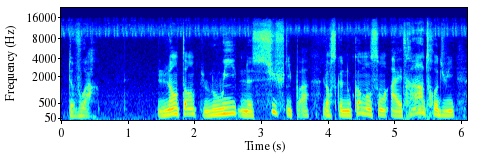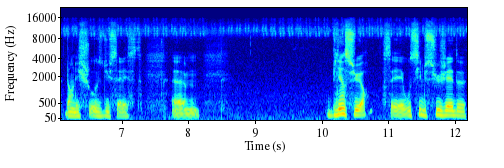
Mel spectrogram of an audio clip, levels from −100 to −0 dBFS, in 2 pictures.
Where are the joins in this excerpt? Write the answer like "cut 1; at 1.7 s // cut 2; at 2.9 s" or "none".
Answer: cut 1; at 2.6 s // cut 2; at 10.9 s

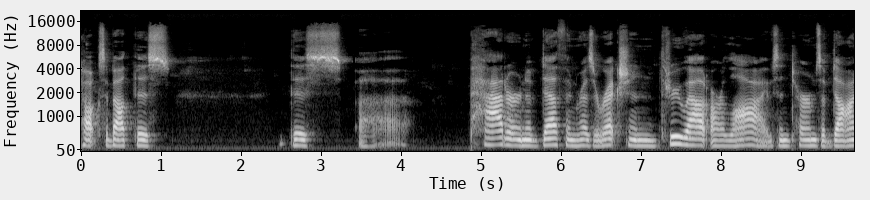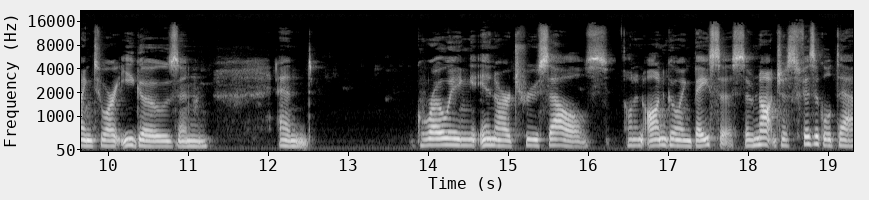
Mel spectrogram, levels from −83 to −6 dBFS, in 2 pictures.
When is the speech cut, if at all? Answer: cut 1; at 3.4 s // cut 2; at 16.3 s

